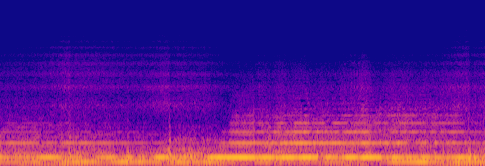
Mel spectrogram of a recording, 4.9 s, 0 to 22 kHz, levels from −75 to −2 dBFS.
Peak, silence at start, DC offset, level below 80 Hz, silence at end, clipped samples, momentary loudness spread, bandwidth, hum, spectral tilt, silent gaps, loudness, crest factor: -10 dBFS; 0 s; under 0.1%; -28 dBFS; 0 s; under 0.1%; 6 LU; 6.6 kHz; none; -9.5 dB/octave; none; -22 LUFS; 10 dB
